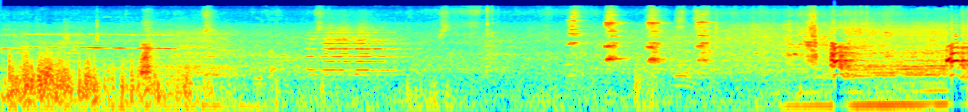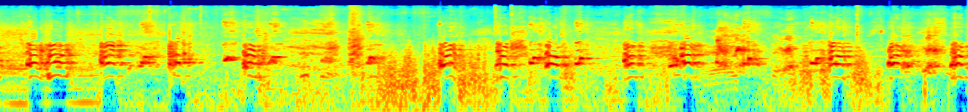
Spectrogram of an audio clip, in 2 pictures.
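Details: A pair of Doberman Pinschers at Madness Kennels, Arnos Vale, St. Vincent and the Grenadines, barking. Occasional single barks lead into a dense, rapid volley of sharp barks in the second half, over vehicle noise and some speech.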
